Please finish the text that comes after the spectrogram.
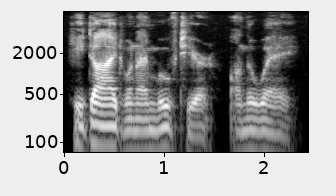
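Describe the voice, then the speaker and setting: A man reading the storybook lines of an earnest, shy young girl in a quiet, tentative way. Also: extremely low pitch, unhurried, lo-fi sound. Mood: quiet, troubled. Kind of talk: storybook read-aloud dialogue.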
